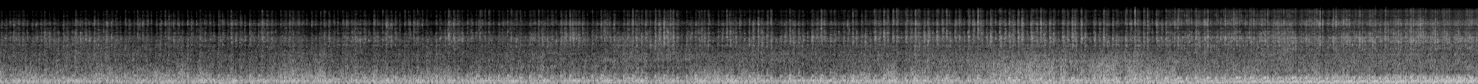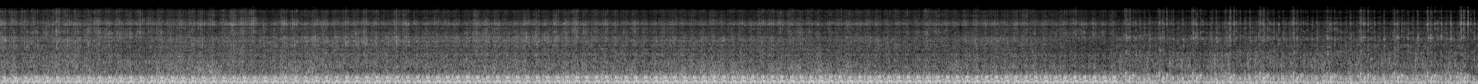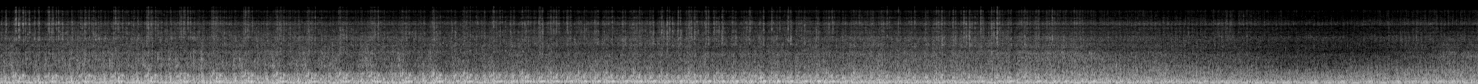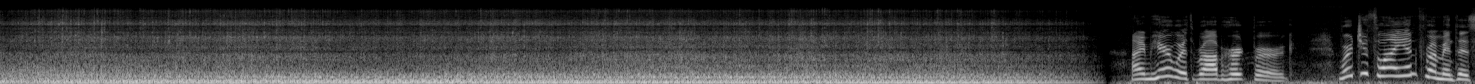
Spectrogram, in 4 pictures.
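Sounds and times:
propeller plane engine idling: 0:00.0 - 0:59.0.

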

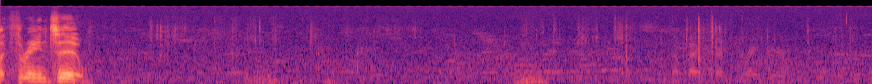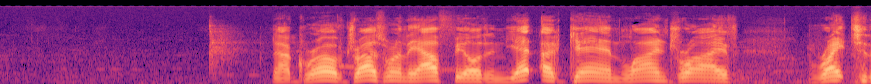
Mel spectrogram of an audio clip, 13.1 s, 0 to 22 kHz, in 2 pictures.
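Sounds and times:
faint outdoor ballpark background: 0:00.0 - 0:13.0.

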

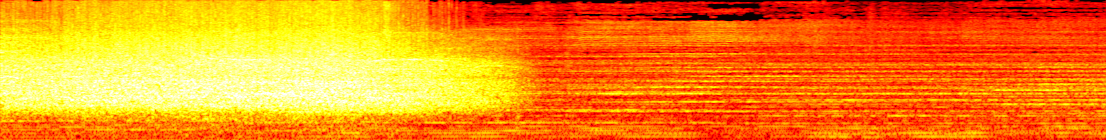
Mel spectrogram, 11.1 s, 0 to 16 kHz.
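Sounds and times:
crowd cheering: 0:00.0 - 0:05.4
background music: 0:00.0 - 0:11.0.

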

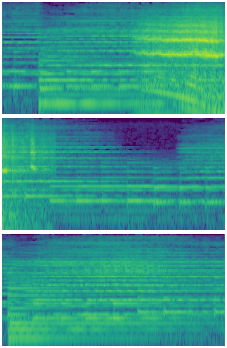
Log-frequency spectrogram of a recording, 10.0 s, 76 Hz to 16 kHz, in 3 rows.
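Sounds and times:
sad string music: 0:00.0 - 0:10.0
car tyres screeching: 0:01.9 - 0:04.2
car engine braking: 0:02.0 - 0:04.2.

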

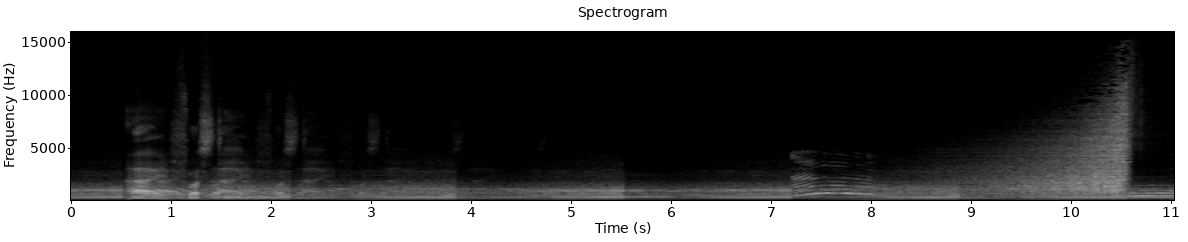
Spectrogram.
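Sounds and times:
rising noise sweep: 0:08.9 - 0:10.6.

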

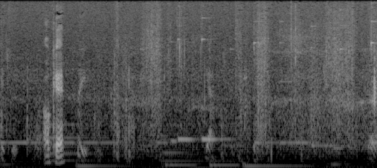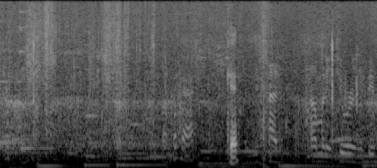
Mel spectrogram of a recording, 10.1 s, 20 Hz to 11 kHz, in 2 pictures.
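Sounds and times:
quiet background music: 0:00.0 - 0:10.0
footsteps on wood chips: 0:01.5 - 0:02.5, 0:03.2 - 0:09.9.

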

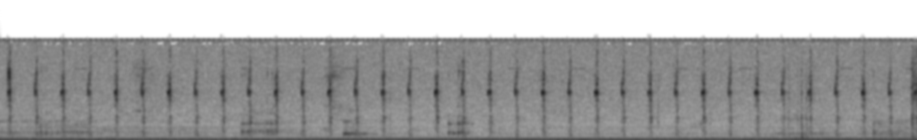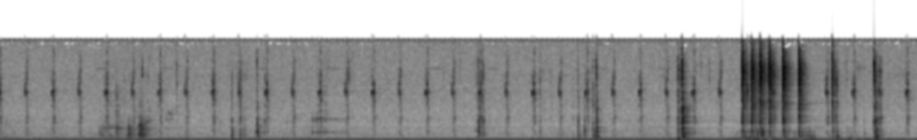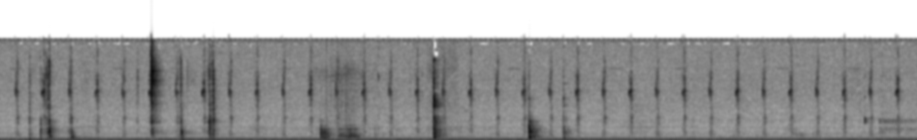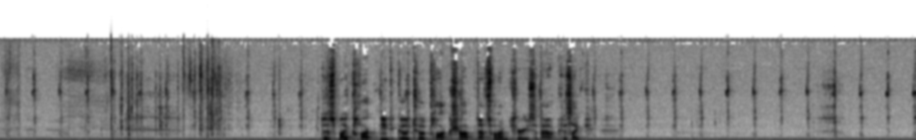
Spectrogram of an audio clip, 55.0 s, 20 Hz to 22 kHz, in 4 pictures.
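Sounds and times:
clock ticking: 0:00.0 - 0:44.2, 0:44.8 - 0:55.0.

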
